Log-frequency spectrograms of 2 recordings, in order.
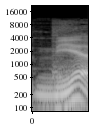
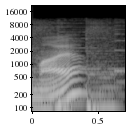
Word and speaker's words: Mia: Did I heard you pronounce Mia as Maya?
